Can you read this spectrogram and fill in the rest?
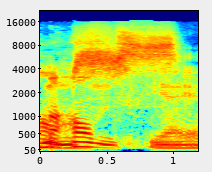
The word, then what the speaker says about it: Mahomes: How do you say his last name? – You said it right. – Mahomes? – Yeah. – Just like to mess with it. Well, there's an S at the end. – Oh, so Mahomes. It's Mahomes.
